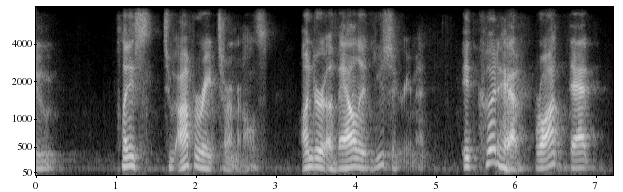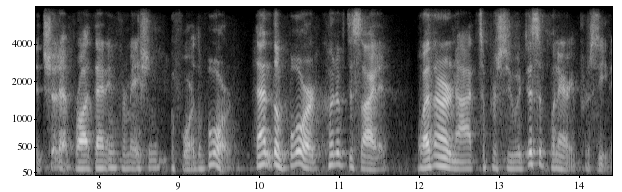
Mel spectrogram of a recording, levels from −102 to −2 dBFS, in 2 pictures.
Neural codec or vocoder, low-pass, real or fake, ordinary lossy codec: codec, 16 kHz, 4 kbps, X-Codec, HuBERT features, trained on LibriSpeech; 7.2 kHz; fake; Opus, 32 kbps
